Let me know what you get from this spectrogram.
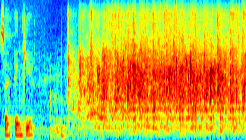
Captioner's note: audience applauds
